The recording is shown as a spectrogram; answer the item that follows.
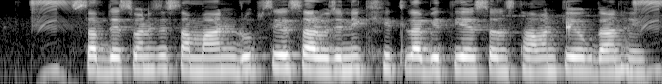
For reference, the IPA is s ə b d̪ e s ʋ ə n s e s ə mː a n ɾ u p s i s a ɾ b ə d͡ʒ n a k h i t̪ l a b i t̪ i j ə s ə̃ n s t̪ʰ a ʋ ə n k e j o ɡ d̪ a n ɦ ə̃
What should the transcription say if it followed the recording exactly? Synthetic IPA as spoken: s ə b d̪ e s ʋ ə n s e s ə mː a n ɾ u p s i s a ɾ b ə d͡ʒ n i k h i t̪ l a b i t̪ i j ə s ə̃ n s t̪ʰ a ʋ ə n k e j o ɡ d̪ a n ɦ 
